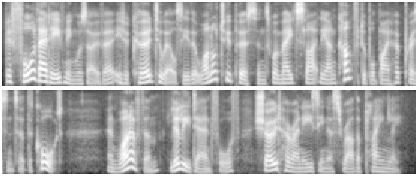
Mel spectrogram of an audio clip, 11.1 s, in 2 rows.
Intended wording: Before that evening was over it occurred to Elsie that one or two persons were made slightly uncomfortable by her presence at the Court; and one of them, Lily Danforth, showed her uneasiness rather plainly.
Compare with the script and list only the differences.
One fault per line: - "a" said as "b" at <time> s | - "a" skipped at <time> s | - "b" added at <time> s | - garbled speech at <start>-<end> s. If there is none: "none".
none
